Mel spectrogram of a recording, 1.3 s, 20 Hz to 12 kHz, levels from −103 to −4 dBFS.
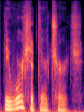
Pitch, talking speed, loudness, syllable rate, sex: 110 Hz, 190 wpm, -16 LUFS, 4.5 syllables/s, male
